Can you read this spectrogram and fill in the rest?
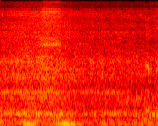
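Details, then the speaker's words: Car started using the smart key's transponder after a damaged key caused crank no-start and a system reset: steady low engine rumble with a mild swell in revs then settling even, no knocks or misses; normal idle. "ये देखिए तो ये start हो गई engine. RPM आप देख सकते हैं।"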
